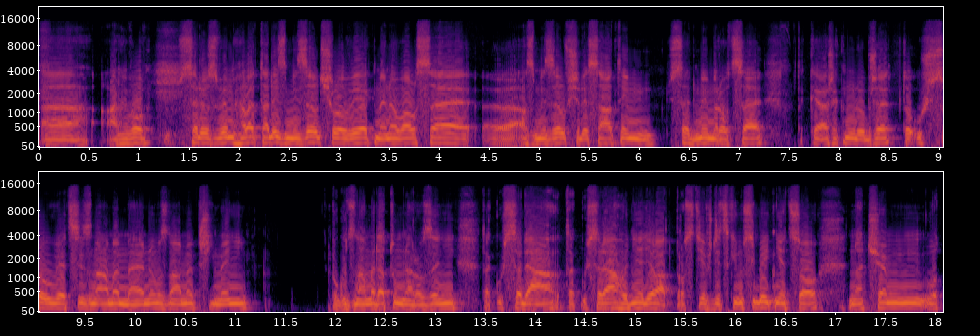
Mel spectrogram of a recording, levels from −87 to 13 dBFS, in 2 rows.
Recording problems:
distortion; heavy; 5 dB below the speech

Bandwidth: 15 kHz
